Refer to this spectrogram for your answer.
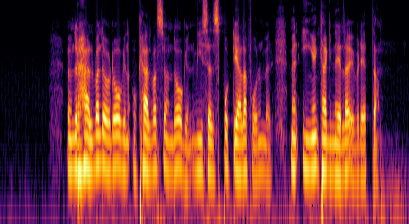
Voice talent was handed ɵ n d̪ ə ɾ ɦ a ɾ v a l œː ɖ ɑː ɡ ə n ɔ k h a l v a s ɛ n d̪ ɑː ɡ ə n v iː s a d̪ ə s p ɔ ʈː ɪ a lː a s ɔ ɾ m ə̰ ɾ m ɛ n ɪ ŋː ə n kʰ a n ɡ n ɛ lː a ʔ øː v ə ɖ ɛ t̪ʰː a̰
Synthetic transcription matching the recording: ɵ n d̪ ə ɾ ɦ a l v a l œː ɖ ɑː ɡ ə n ɔ k h a l v a s œ n d̪ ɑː ɡ ə n v iː s a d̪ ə s p ɔ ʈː ɪ a lː a f ɔ ɾ m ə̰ ɾ m ɛ n ɪ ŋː ə n kʰ a n ɡ n ɛ lː a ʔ øː v ə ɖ ɛ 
